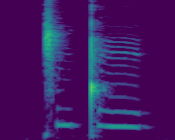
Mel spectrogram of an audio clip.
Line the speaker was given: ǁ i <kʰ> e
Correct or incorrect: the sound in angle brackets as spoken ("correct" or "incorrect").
incorrect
